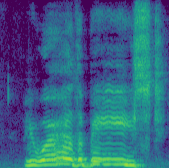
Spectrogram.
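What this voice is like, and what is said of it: Christopher Lloyd impression. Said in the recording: “Someone do a Chris Lloyd impression. ... That wasn't bad. ... It wasn't the worst.”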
